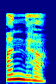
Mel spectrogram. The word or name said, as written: ಅಂದು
